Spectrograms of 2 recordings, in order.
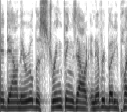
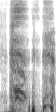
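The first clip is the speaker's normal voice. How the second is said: laugh; 11 dB quieter than usual. Real, not acted. Laughs after accent bit.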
